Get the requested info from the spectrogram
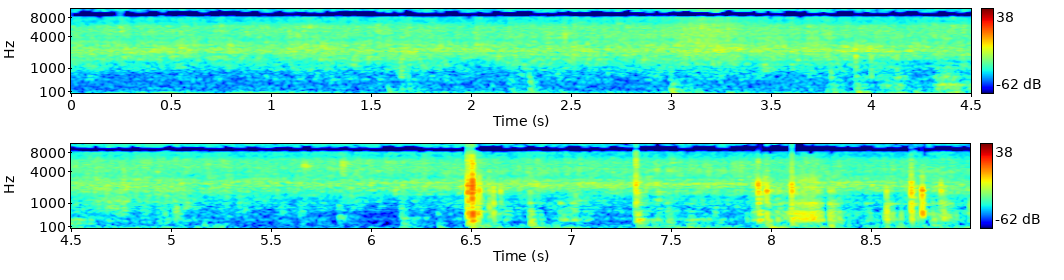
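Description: Large stiff paper posters and kraft-paper packing being handled on a cardboard box: faint rustling, then a sharp snap or tap about six and a half seconds in. A cluster of knocks and handling clicks follows near the end.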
